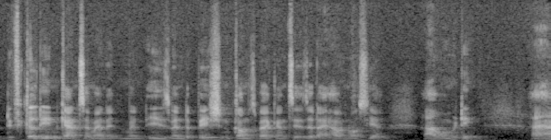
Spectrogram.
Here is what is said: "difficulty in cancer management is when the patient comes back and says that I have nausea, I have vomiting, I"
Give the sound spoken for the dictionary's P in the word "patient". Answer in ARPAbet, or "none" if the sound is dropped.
P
